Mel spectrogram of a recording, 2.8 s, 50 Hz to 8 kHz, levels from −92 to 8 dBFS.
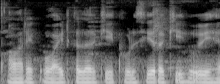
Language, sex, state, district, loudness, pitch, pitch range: Hindi, male, Maharashtra, Washim, -16 LUFS, 95 Hz, 95-100 Hz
